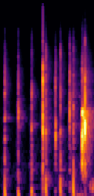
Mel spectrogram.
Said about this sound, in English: So if you push the right thumbstick, you actually do a golf clap, kind of like a...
